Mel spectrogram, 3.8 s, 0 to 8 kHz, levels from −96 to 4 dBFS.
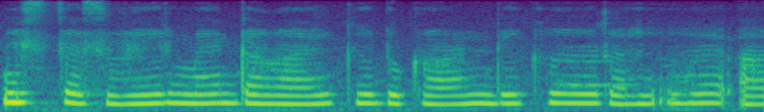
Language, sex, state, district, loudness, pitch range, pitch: Hindi, female, Uttar Pradesh, Lalitpur, -15 LUFS, 230-245 Hz, 240 Hz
